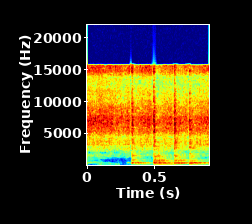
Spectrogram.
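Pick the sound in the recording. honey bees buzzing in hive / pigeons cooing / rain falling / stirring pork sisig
stirring pork sisig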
